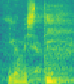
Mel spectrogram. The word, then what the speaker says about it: igavesti: Igavest. Did I say that right? – Igavesti. – Igavesti. Oh, good.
